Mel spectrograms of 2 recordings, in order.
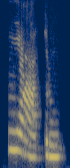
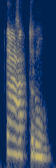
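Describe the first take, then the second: First: It starts 'kwa' with a 'w' sound. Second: It starts 'ka' with no 'w' sound. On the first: The speaker calls it right. "Olha o som do U" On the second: The speaker calls it wrong. "Alguém fala essa palavra assim? ... A pronúncia dessa palavra não é catro"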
